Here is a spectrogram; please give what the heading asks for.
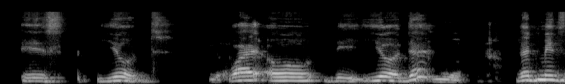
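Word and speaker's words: יוד: It's called the Yod. Eh? The name of that letter is Yod.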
